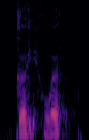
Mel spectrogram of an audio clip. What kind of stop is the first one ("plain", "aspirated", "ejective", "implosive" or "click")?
plain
